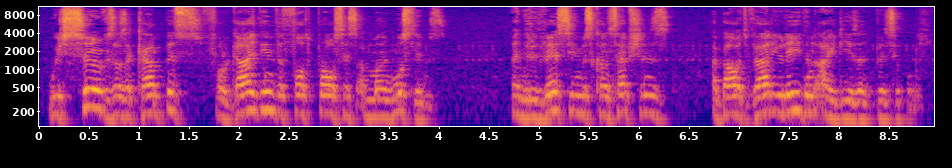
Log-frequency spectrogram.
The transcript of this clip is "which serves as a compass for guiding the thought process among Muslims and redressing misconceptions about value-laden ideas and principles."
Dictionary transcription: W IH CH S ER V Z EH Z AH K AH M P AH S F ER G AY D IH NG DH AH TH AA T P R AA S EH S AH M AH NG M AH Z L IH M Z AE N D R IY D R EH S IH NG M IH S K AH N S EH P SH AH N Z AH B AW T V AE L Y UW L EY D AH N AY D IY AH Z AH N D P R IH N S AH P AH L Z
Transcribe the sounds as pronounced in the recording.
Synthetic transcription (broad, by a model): W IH CH S ER V Z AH Z AH K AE M P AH S F ER G AY D IH NG DH AH TH AA T P R AA S EH S AH M AH NG M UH S L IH M Z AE N D R IY D R EH S IH NG M IH S K AH N S EH P SH AH N Z AH B AW T V AE L Y UW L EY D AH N AY D IY AH Z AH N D P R IH N S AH P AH L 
